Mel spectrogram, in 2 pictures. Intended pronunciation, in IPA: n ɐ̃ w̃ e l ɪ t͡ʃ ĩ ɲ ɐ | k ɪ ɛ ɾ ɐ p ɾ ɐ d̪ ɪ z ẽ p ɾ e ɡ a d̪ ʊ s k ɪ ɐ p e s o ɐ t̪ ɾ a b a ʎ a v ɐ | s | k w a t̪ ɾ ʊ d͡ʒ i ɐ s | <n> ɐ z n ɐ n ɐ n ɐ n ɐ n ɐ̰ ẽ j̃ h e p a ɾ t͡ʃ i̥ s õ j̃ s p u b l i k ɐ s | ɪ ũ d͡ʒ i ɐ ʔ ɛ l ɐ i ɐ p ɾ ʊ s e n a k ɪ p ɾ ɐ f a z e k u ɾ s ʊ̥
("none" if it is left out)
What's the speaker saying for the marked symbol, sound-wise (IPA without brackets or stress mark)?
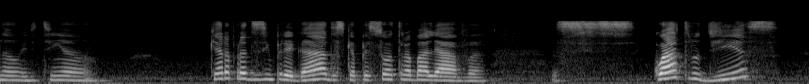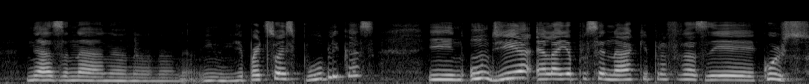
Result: n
